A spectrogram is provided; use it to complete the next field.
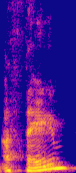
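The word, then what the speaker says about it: athame: at aame a t h a m e aame anyways this is what you like cast spells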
